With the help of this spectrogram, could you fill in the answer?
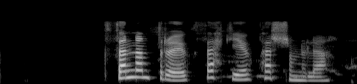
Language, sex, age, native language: Icelandic, female, 30-39, Icelandic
